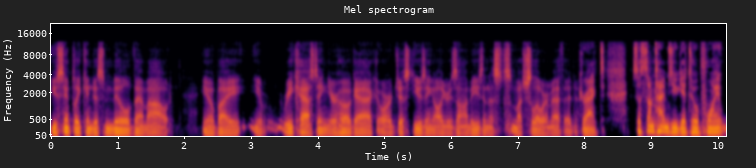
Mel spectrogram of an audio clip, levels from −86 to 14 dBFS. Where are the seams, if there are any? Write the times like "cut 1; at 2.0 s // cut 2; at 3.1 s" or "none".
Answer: cut 1; at 8.7 s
